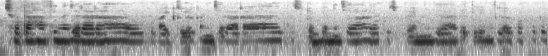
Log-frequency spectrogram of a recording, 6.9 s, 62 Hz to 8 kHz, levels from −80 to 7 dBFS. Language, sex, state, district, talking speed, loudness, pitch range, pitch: Hindi, male, Odisha, Khordha, 255 wpm, -17 LUFS, 220-240 Hz, 230 Hz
